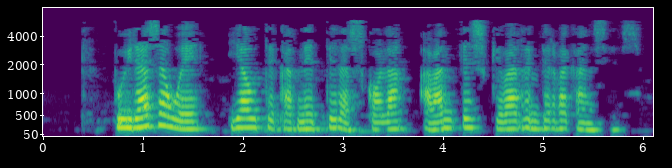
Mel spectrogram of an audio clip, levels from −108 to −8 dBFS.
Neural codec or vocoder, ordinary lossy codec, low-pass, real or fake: none; MP3, 24 kbps; 7.2 kHz; real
